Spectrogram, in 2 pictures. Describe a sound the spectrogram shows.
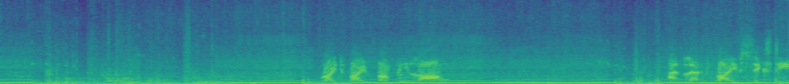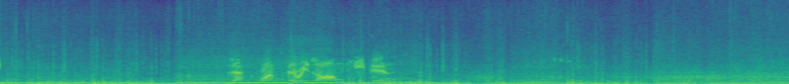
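A rally car engine roars and revs up and down through gear changes.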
